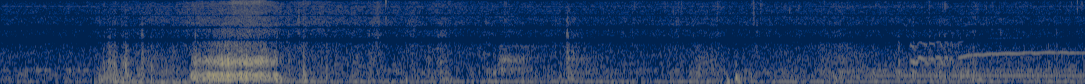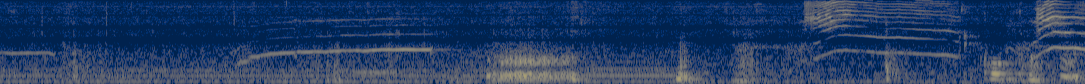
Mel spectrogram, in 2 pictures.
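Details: Domestic cats indoors, a mother cat with her young kittens during their first month of life; high thin kitten meows with rising and falling pitch, a lower short mew near the start and another near the eighth second, a quick run of squeaks at the end.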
